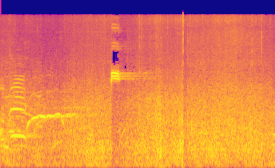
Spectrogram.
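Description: Swimmers splash in water.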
